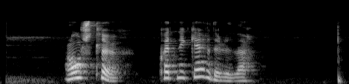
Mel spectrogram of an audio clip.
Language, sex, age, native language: Icelandic, female, 40-49, Icelandic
